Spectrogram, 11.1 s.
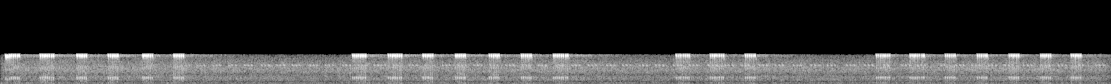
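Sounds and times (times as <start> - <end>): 
crickets chirping: 0.0 - 2.2, 3.5 - 6.1, 6.7 - 7.9, 8.7 - 11.0.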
